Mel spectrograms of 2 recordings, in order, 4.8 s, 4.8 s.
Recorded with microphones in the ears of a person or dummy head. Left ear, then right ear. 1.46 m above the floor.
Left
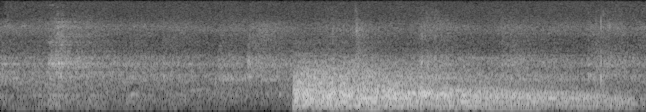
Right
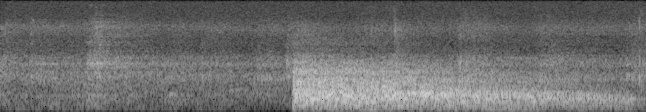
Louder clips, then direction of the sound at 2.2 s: Right 1 dB; 50° right (ahead or behind).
